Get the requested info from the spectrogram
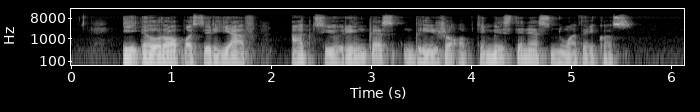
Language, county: Lithuanian, Kaunas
